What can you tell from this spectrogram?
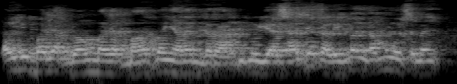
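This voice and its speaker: A man's voice: on the high side, steady tone, very fast, warm tone, lo-fi sound, slight background noise, close to an everyday voice. A man voicing a nagging, defensive young wife in a raised, whiny voice during a sermon. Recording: roomy mosque echo.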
